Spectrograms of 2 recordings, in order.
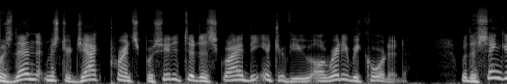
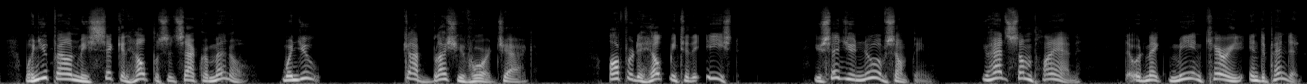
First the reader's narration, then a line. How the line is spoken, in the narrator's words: she said eagerly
